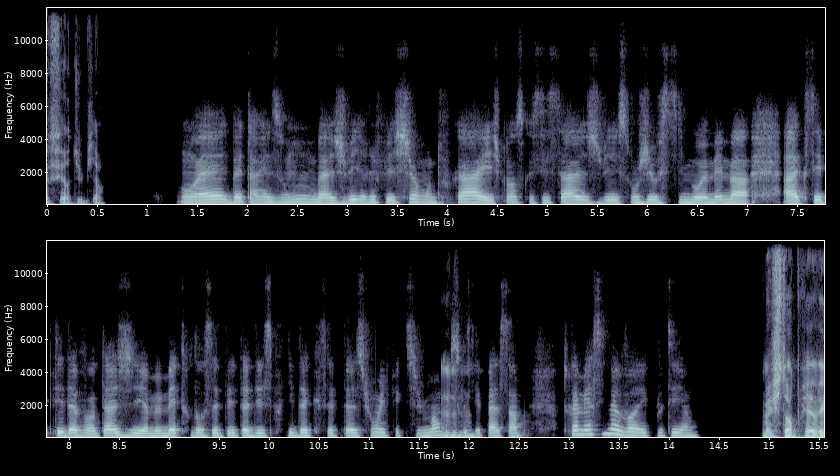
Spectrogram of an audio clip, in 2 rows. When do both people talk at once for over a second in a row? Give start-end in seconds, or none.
none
